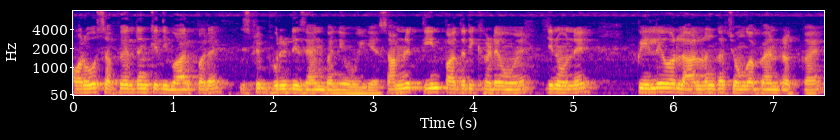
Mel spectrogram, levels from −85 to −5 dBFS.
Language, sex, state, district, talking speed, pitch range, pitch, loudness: Hindi, male, Jharkhand, Jamtara, 225 wpm, 115-135 Hz, 125 Hz, -15 LUFS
